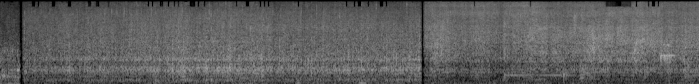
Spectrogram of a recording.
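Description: Masala paste of cumin, dried red chilli, turmeric, tomato and green chilli frying in a pan for a fish curry, a loud, constant close sizzle with crackling that runs unbroken, one sharp click partway through.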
